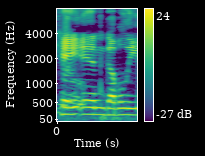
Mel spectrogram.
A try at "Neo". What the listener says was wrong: No. NEO. Not like knee. N. Like N. N. said, Neo.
